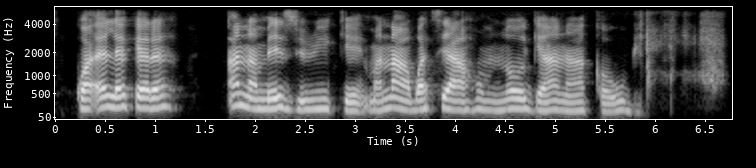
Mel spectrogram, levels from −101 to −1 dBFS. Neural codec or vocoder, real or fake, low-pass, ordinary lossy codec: codec, 24 kHz, 3.1 kbps, DualCodec; fake; 5.4 kHz; none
